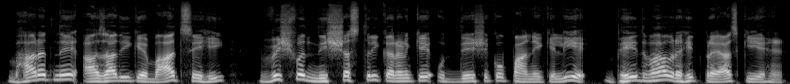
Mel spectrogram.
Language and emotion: Hindi, neutral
